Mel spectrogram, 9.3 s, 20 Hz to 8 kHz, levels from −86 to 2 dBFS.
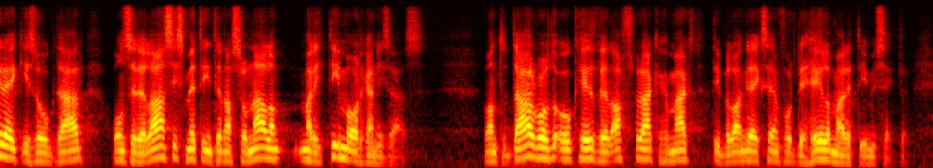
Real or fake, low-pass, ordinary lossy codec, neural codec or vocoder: fake; 7.2 kHz; none; codec, 16 kHz, about 1 kbps, DyCAST, with the encoder's durations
